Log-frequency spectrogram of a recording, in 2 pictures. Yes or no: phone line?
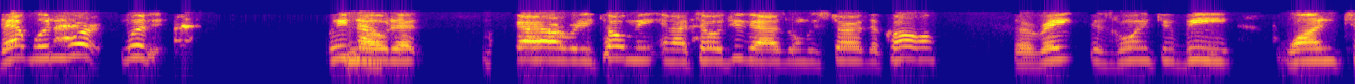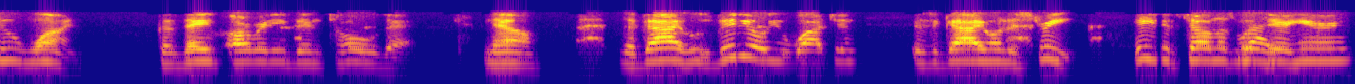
yes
